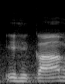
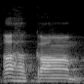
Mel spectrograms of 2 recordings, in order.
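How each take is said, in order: First: "इहकाम" opening with i; the wrong "इहकाम", ihkaam; teacher quotes the wrong "इहकाम"; wrong pronunciation. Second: "अहकाम" opening with a; teacher models "अहकाम"; correct pronunciation. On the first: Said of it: "नहीं होता". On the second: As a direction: say "अहकाम", ahkaam. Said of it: "हुक्म की जमा". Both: Shown as a demonstration.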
